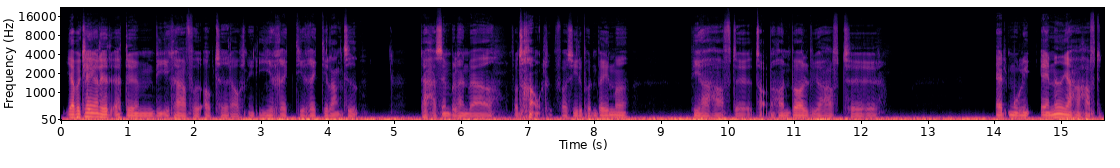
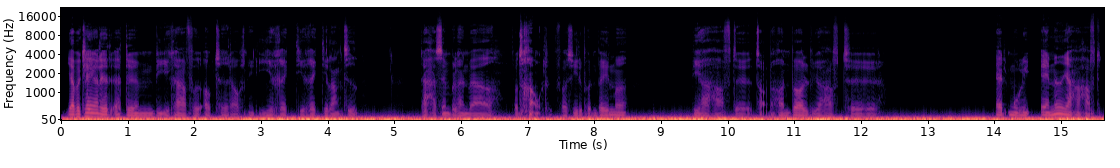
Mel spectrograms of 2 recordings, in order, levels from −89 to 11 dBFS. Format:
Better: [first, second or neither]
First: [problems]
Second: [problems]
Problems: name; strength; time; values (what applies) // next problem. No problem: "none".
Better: first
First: low rumble; faint; throughout; 25 dB below the speech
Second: low rumble; loud; throughout; 7 dB below the speech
